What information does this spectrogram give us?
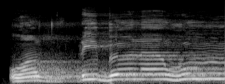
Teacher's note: huruf ba sukun yang mati asli di tengah kalimat qalqalah sugro, jangan lupa dipantulkan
